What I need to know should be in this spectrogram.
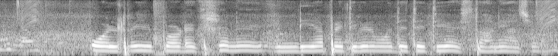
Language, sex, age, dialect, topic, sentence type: Bengali, male, 18-24, Standard Colloquial, agriculture, statement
